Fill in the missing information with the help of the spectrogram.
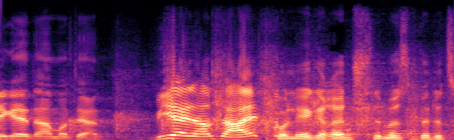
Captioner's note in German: Beifall bei der FDP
